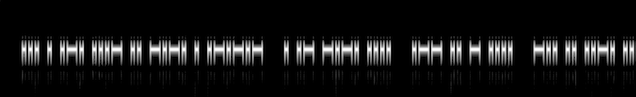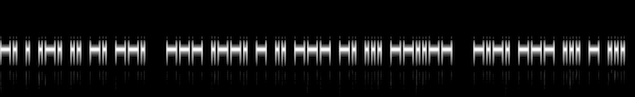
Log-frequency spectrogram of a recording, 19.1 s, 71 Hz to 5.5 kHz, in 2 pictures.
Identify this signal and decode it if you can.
Morse code, heard as a keyed tone, about 25 wpm, 600 Hz. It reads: SERVICE. EACH WITH DIFFERING OPTIONS, COSTS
